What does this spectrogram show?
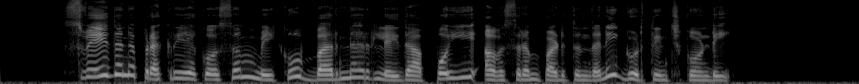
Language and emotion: Telugu, neutral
